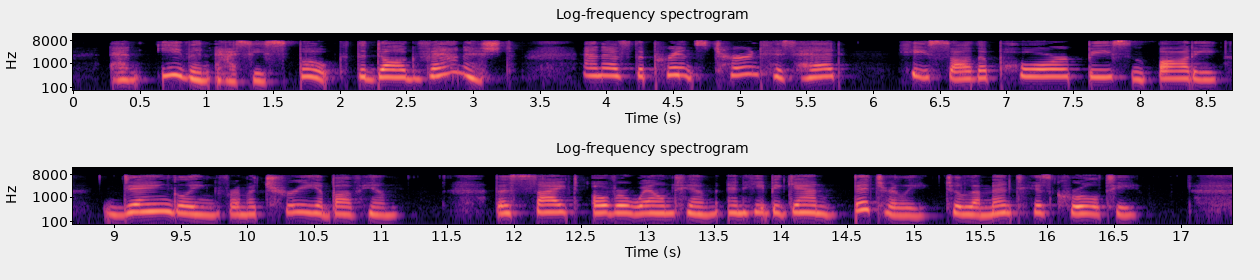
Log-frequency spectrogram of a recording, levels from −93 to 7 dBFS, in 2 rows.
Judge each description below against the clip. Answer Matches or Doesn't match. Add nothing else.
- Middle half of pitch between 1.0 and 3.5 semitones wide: Doesn't match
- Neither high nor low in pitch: Doesn't match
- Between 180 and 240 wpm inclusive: Doesn't match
